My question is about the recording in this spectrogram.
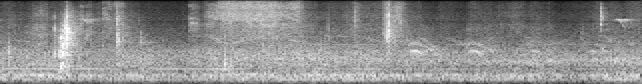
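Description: Sheets of printer paper rustling as a page is turned, with a few sharp crackles and a brief hissy rustle about a second and a half in.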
